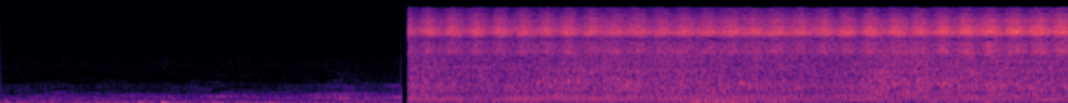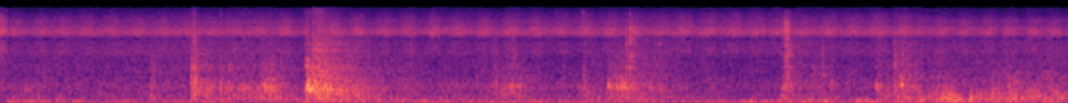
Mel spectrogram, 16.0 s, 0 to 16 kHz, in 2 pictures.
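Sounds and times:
low steady hum: 0.0s - 14.9s
cicadas buzzing: 3.1s - 16.0s.

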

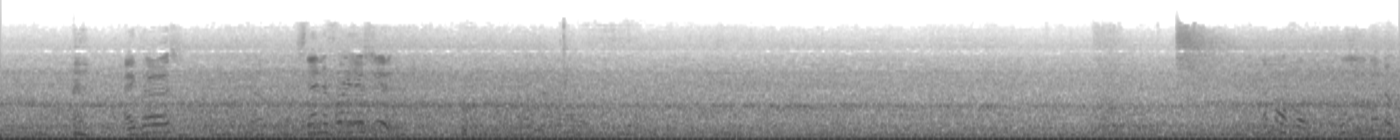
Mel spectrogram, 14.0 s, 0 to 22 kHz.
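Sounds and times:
vehicle engine idling: 0.0s - 14.0s.

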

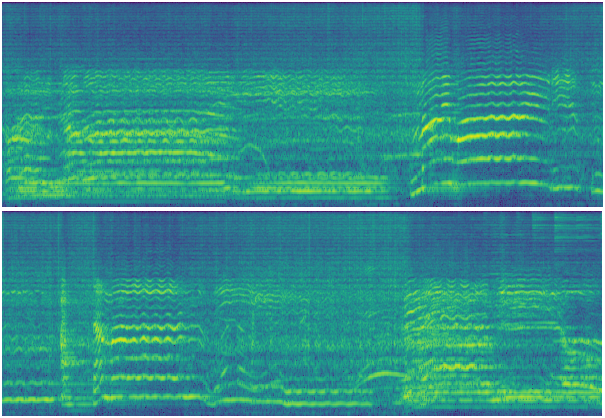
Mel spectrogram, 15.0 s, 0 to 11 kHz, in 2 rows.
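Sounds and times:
live band with vibrato singing: 0.0s - 15.0s.

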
